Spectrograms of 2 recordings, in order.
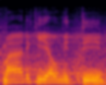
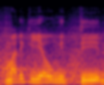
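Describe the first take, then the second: First: The vowel after the first m is long. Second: The vowel after the first m is short. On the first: "membaca panjang mimnya" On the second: "itu mimnya tidak dibaca panjang"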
